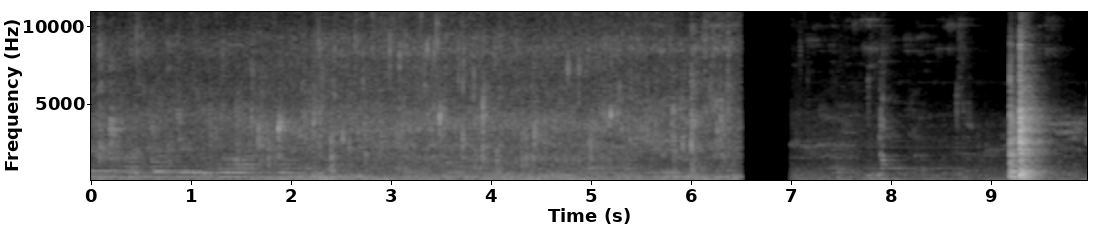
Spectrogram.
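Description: Chicken liver fries with a steady, broadband sizzle that runs for several seconds, cuts out briefly, then resumes more faintly with a short sharp splatter near the end.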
